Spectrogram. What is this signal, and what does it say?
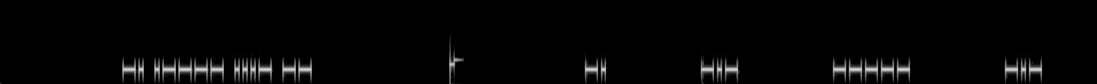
Morse code, heard as a keyed tone, about 30 wpm, spaced as for 13 wpm, 700 Hz. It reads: N1VM NK0K
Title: USA Call Signs - 4 Characters - 8x Character Spacing - 30wpm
